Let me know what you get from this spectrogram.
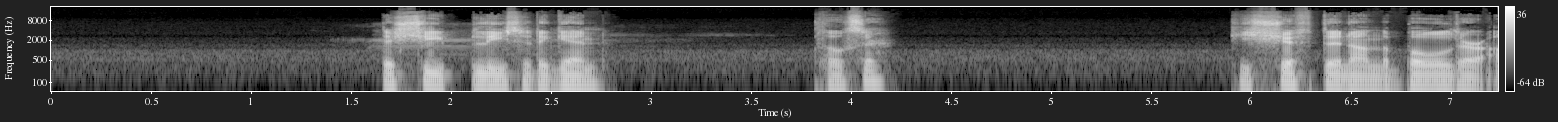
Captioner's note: sounds of sheep bleating in the distance, closer this time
